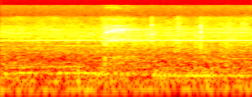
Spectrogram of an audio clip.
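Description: A book page rustles as it is turned.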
